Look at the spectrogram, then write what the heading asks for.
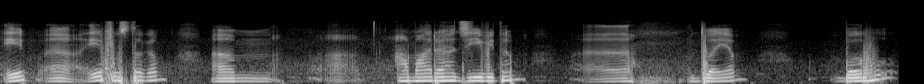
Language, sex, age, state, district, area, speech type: Sanskrit, female, 45-60, Kerala, Thiruvananthapuram, urban, spontaneous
